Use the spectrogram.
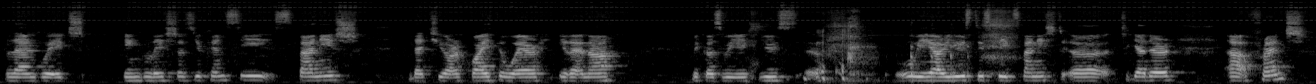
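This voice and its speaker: A woman's voice: fairly low pitch, completely flat delivery, slow, a little hiss or hum, low-quality recording. A young woman from Romania whose first language is Hungarian, chatting modestly as an interview guest with frequent hesitations. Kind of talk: casual conversational interview.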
